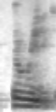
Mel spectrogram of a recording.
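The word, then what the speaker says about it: three: Lembra desse 3 que tem que mostrar da língua? 3 é igual thank you.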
